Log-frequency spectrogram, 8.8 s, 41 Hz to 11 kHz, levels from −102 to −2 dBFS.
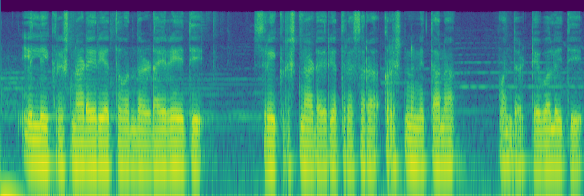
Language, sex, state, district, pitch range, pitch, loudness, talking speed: Kannada, male, Karnataka, Bijapur, 90-100 Hz, 95 Hz, -16 LUFS, 125 wpm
